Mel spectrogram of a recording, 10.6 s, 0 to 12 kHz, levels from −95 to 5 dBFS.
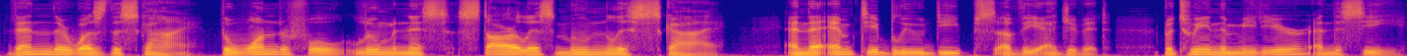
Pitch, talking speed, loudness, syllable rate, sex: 105 Hz, 155 wpm, -18 LUFS, 4.0 syllables/s, male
